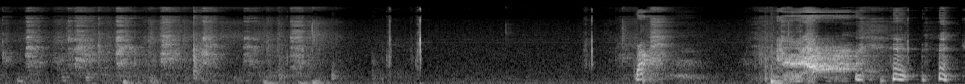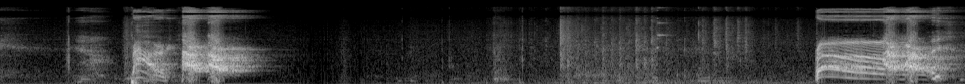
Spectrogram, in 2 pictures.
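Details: Pet dog named Lily, excited and bugging out after a bath indoors; a few loud harmonic barks and yips come in bursts, with rustling, thumps and the owner talking between them.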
